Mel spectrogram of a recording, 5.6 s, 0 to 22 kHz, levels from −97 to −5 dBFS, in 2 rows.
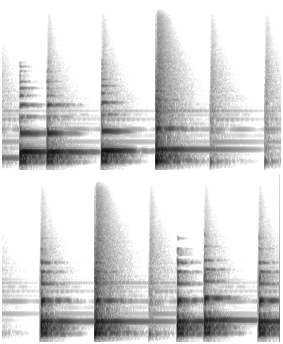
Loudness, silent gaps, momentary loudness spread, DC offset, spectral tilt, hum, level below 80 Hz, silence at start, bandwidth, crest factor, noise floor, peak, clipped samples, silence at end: -22 LUFS; none; 15 LU; under 0.1%; -7 dB/octave; none; -76 dBFS; 0.2 s; 13.5 kHz; 22 dB; -62 dBFS; 0 dBFS; under 0.1%; 0 s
